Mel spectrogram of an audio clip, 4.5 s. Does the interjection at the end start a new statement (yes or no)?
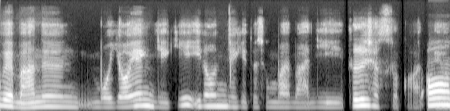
yes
